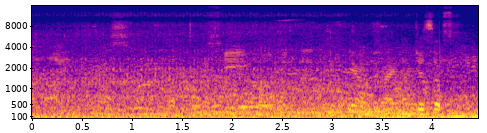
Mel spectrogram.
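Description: Busy street ambience: a crowd chattering over the noise of road traffic.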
